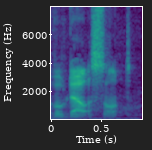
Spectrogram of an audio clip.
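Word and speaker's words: Vodouisant: That's I'm a Vodouissant, is how you say it. It's a French word, but it means a practitioner of Vodou.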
